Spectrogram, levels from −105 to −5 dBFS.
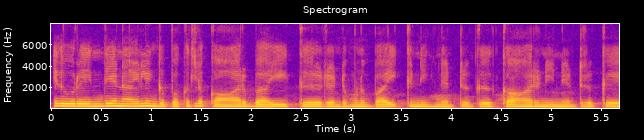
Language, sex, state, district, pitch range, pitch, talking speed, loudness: Tamil, female, Tamil Nadu, Kanyakumari, 175-200 Hz, 185 Hz, 170 wpm, -14 LUFS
